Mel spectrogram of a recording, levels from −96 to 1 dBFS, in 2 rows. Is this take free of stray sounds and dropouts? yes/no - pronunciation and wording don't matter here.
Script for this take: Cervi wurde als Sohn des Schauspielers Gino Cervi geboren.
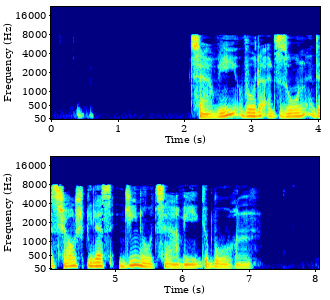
yes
